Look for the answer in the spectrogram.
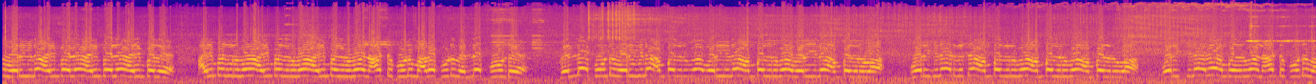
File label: voices garlic seller, South India street recordings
